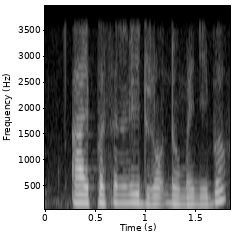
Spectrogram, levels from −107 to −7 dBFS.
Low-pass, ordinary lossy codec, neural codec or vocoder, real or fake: 3.6 kHz; none; none; real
